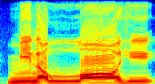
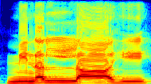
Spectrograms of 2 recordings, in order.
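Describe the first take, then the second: First: The L in Allah sounds thick and heavy. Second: The L in Allah sounds thin and light. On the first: The speaker calls it right. "लफ्ज़ अल्लाह को मोटी आवाज़ में पढ़ेंगे" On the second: The speaker calls it wrong. "इसको बारीक आवाज़ में पढ़ना गलती शुमार होगा"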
